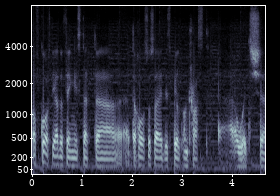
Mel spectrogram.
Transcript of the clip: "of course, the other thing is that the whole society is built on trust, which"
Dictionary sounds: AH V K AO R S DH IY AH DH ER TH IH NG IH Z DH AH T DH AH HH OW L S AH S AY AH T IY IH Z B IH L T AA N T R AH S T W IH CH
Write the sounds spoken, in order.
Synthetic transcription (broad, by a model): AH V K AO R S DH IY AH DH ER TH IH NG IH Z DH AH T DH AH HH OW L S AH S AY AH T IY IH Z B IH L T N T R AH S T W IH CH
